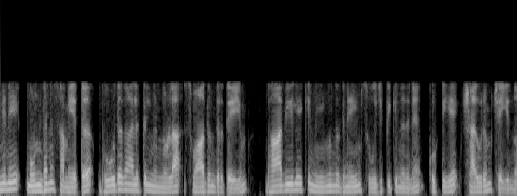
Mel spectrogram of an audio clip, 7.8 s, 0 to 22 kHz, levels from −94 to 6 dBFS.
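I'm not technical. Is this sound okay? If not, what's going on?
No. The whole clip went through the G.723.1 codec, an old internet-phone format. It cuts everything above 3.8 kHz, so the speech sounds heavily muffled and hoarse, with smeared consonants.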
